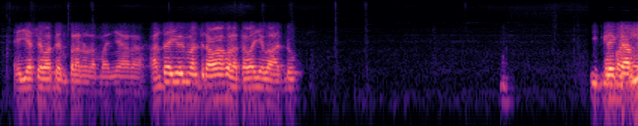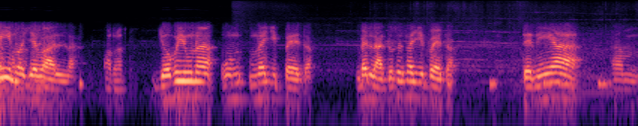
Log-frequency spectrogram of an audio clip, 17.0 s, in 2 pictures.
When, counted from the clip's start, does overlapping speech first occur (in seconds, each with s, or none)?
8.0 s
